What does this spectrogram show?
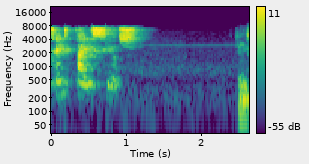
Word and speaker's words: Paisios: No, it's Saint Paisios. Can you spell it?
